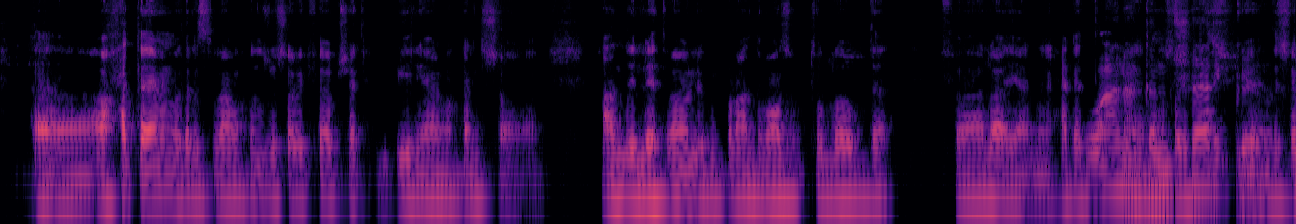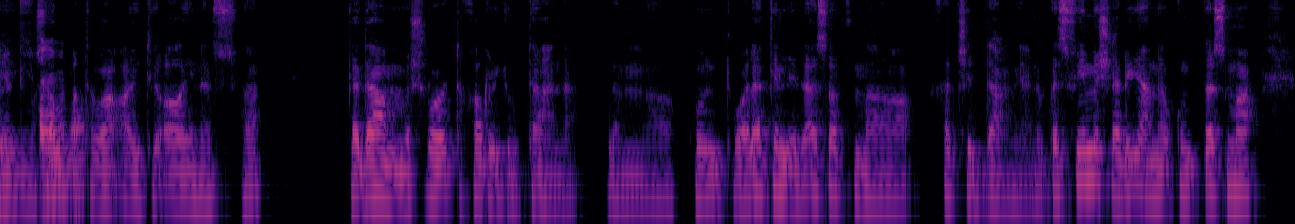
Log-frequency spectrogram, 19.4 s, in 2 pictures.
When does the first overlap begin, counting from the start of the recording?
8.1 s

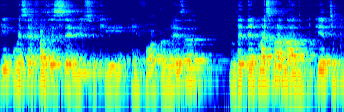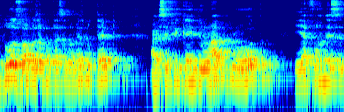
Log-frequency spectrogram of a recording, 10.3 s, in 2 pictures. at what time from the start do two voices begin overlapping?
none

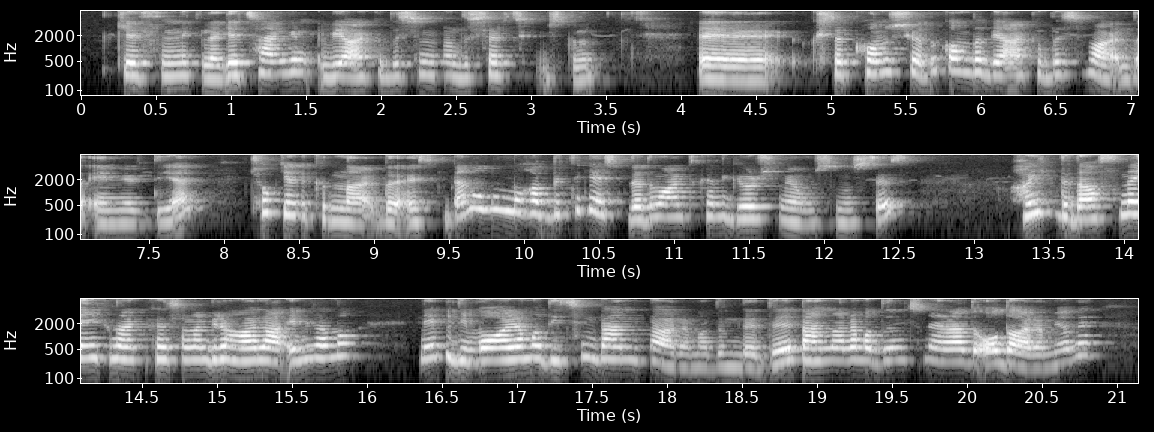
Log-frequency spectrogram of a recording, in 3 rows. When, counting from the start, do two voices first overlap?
none

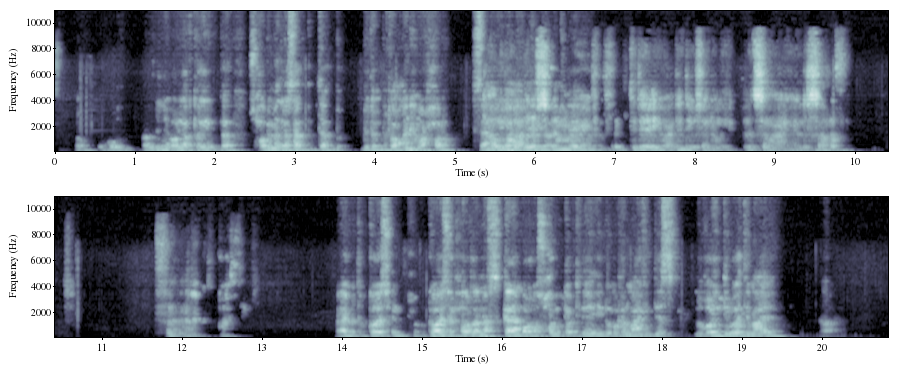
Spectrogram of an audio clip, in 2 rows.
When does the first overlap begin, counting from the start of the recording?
5.4 s

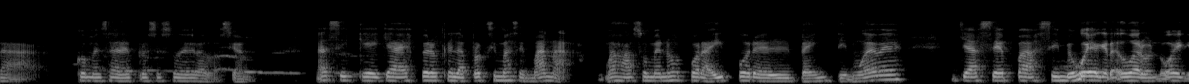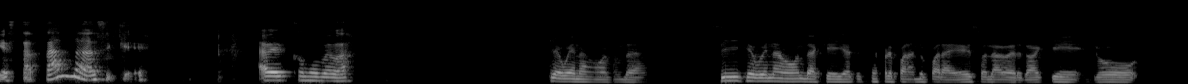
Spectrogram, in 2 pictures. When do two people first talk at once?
none

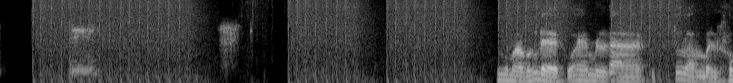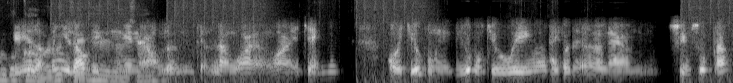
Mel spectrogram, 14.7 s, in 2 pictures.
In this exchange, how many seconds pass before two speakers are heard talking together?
7.5 s

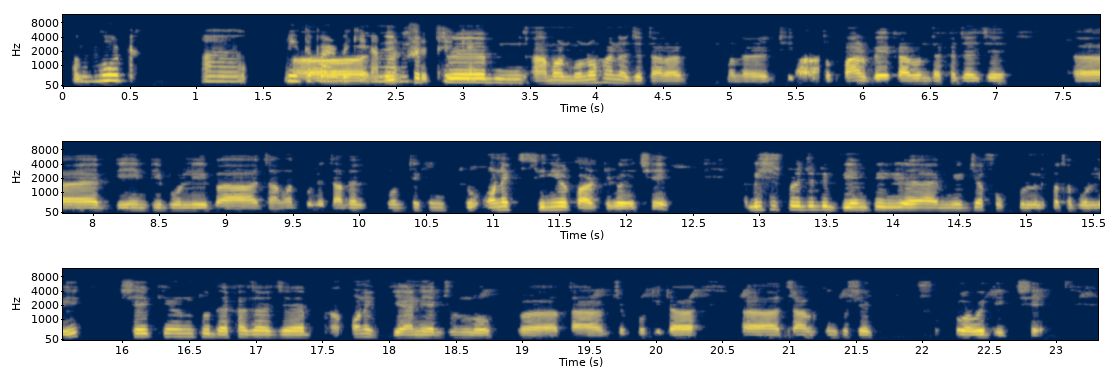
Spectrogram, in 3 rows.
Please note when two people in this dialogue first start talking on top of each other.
1.8 s

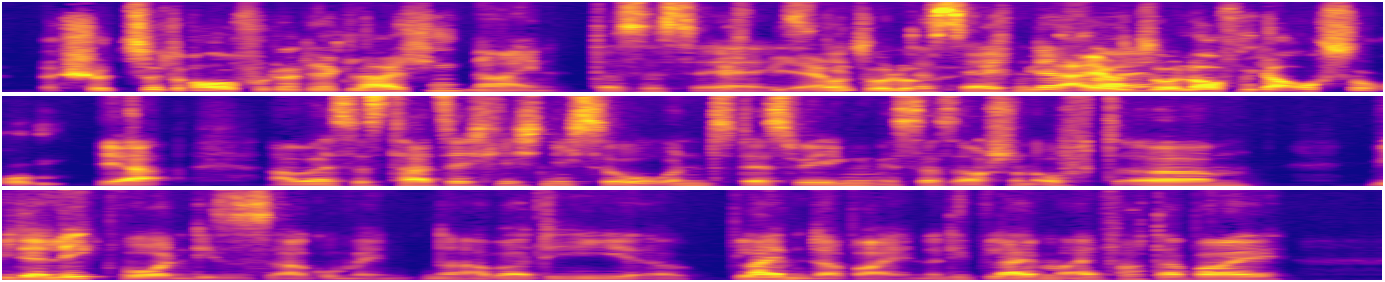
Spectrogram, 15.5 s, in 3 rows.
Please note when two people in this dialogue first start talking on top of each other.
2.7 s

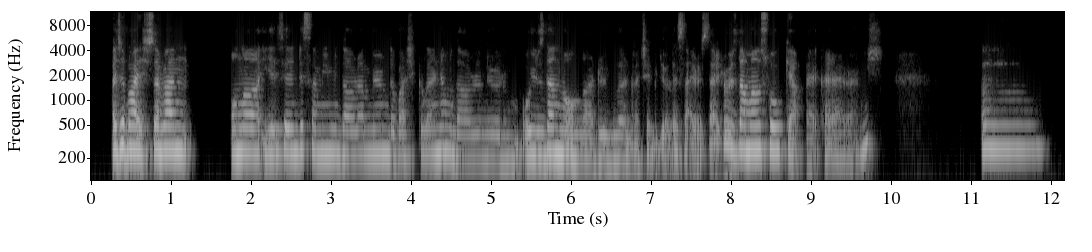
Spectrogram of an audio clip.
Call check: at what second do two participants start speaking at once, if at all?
none

